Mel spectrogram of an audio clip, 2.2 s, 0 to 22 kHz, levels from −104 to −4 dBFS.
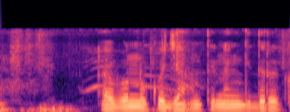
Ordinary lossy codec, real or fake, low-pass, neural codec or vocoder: none; real; 7.2 kHz; none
